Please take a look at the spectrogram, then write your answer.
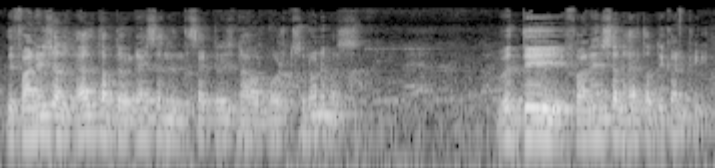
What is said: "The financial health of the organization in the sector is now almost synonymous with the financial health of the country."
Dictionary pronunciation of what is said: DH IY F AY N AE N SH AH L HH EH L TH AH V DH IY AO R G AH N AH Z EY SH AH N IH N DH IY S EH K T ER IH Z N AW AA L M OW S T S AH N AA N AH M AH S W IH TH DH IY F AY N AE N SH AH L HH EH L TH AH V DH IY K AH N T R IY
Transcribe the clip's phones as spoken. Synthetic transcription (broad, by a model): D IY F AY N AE N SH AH L HH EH L T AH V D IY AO R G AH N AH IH S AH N IH N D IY S EH K T ER IH Z N AW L M OW S T S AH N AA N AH M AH S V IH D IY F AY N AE N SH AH L HH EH L T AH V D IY K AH N T R IY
